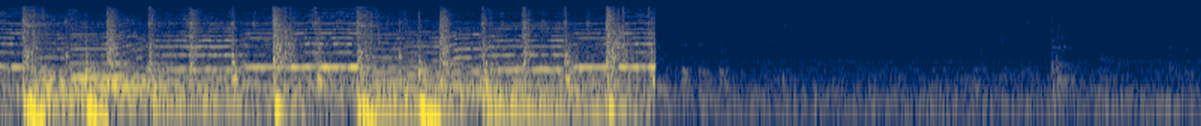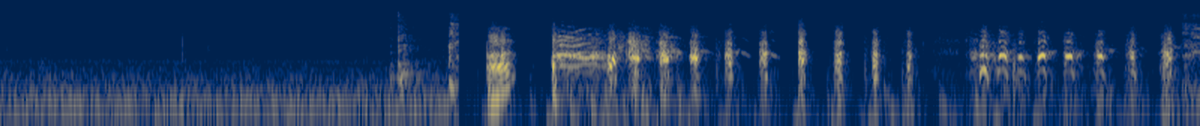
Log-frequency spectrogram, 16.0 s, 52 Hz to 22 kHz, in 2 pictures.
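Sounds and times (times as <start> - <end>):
man laughing hard: 11.2 - 16.0.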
